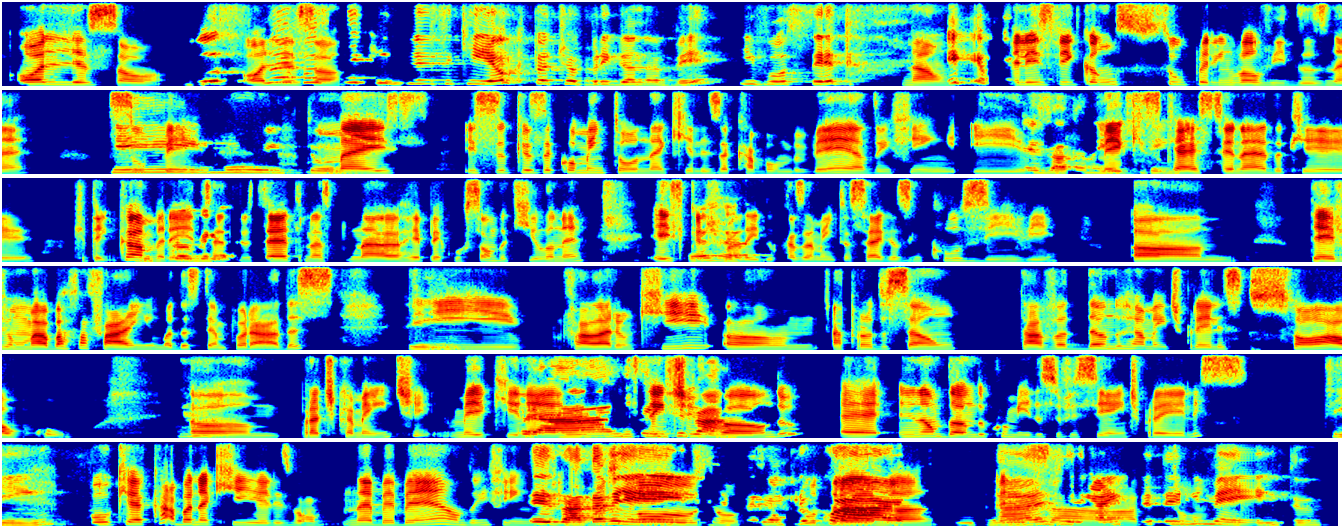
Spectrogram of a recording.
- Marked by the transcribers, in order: distorted speech; laughing while speaking: "tá e eu"; static; tapping; gasp
- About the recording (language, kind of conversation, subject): Portuguese, unstructured, Você acha que os programas de reality invadem demais a privacidade dos participantes?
